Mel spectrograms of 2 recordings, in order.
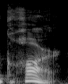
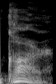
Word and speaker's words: Kerr: It's Andrew Kerr. Andrew Kerr. Everybody that's reading this right now, they're going to say Kerr, and they're going to do like me, but it's the old Scottish pronunciation. It's Andrew Kerr.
